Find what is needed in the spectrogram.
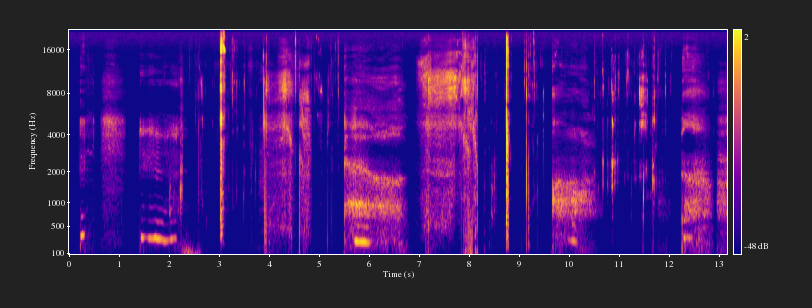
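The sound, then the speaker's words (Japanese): Wet ear-licking and mouth sounds in an ASMR recording: soft slurps, smacks and clicks in irregular bursts with brief silences, mixed with faint breathy noises. “君のお耳、前からずっと舐めたいなって思ってたんだ。おいしそう。いただきます。”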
